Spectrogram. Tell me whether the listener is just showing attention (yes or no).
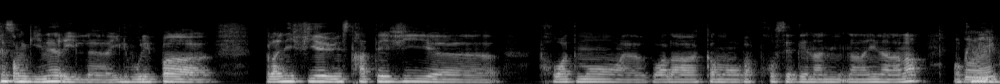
yes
